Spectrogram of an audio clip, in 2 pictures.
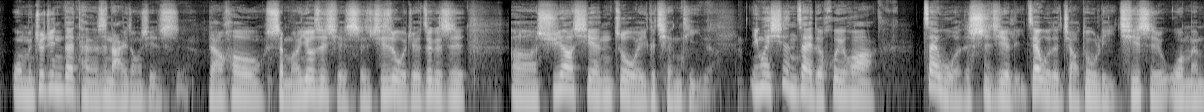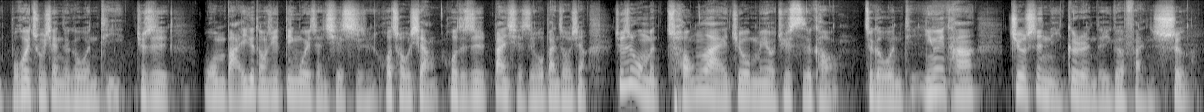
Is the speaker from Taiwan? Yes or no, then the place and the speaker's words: yes; Taiwan; 但是我们在现在台湾看到的最大的问题是什么？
